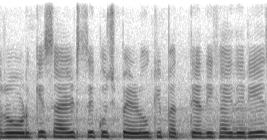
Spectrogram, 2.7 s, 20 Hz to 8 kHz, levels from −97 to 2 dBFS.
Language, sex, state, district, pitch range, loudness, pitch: Hindi, female, Uttar Pradesh, Varanasi, 220-235 Hz, -20 LUFS, 225 Hz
